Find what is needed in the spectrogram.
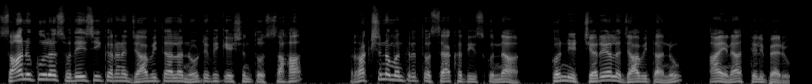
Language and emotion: Telugu, neutral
